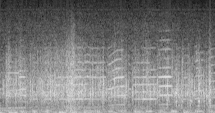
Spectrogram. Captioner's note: audience applauding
